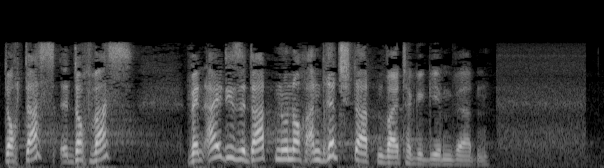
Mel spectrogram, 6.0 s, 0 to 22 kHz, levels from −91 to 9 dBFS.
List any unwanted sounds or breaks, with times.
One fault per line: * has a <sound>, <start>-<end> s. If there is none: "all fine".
all fine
